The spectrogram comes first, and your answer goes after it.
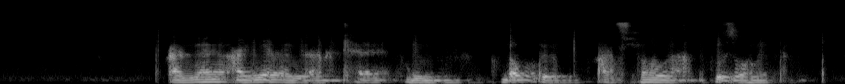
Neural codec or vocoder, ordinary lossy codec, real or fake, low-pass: codec, 16 kHz, 1 kbps, FreqCodec, smaller model; MP3, 96 kbps; fake; 7.2 kHz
